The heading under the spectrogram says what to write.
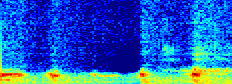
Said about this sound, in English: I'm sure there's a couple of day anglers on the thingy lake, but that is it, really. Just me and the geese.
